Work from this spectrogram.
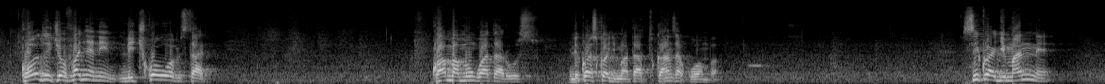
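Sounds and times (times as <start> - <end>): faint electronic beep: 7.4 - 7.8.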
